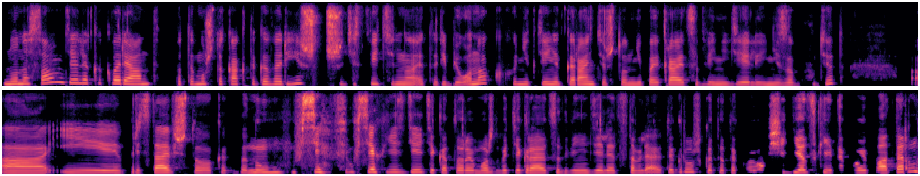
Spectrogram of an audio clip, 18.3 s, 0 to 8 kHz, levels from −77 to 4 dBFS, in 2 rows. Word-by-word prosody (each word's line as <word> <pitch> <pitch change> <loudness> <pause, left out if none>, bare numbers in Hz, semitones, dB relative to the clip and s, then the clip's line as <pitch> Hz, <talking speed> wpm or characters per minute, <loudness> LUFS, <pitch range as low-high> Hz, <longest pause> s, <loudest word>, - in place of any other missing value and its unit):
Ну, 255 +1 -1
на 270 0 0
самом 370 +9 -1
деле, 340 -3 -2
как 310 0 -12
вариант, 255 -4 +2
потому 245 +1 -6
что, 260 - -1
как 255 0 -2
ты 260 - -9
говоришь, 245 +5 +2
ш 235 - +7
действительно 220 -1 -4
это 215 - -4
ребёнок, 220 - -4
нигде 225 -1 -5
нет 220 -2 -3
гарантии, 215 0 +1
что 205 0 -1
он 195 - -5
не 200 - -6
поиграется 210 +1 0
2 210 +1 -8
недели 200 0 -3
и 200 - -7
не 195 -1 -6
забудет. 195 - -8 0.7
А, 190 0 +3 0.2
и 195 -2 -1
представь, 210 0 +3
что 190 -1 +3
как 195 0 -12
бы, - - -7
ну, 215 0 -3
у - - -11
всех 250 0 +10 0.2
у - - -12
всех 245 +1 +5
есть 230 -3 -5
дети, 230 -2 -1
которые 200 -1 -2
может 200 0 -3
быть 200 0 -7
играются 200 0 +1
2 190 0 -9
недели 195 -1 -3
и - - +1
отставляют 190 +2 -3
игрушку. 255 -1 -6
Это 195 - -9
такой 190 -1 -11
общий 220 - +4
детский 215 0 +3
такой 200 -1 -5
паттерн. 255 +11 +3
210 Hz, 180 wpm, -23 LUFS, 195-245 Hz, 0.7 s, всех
